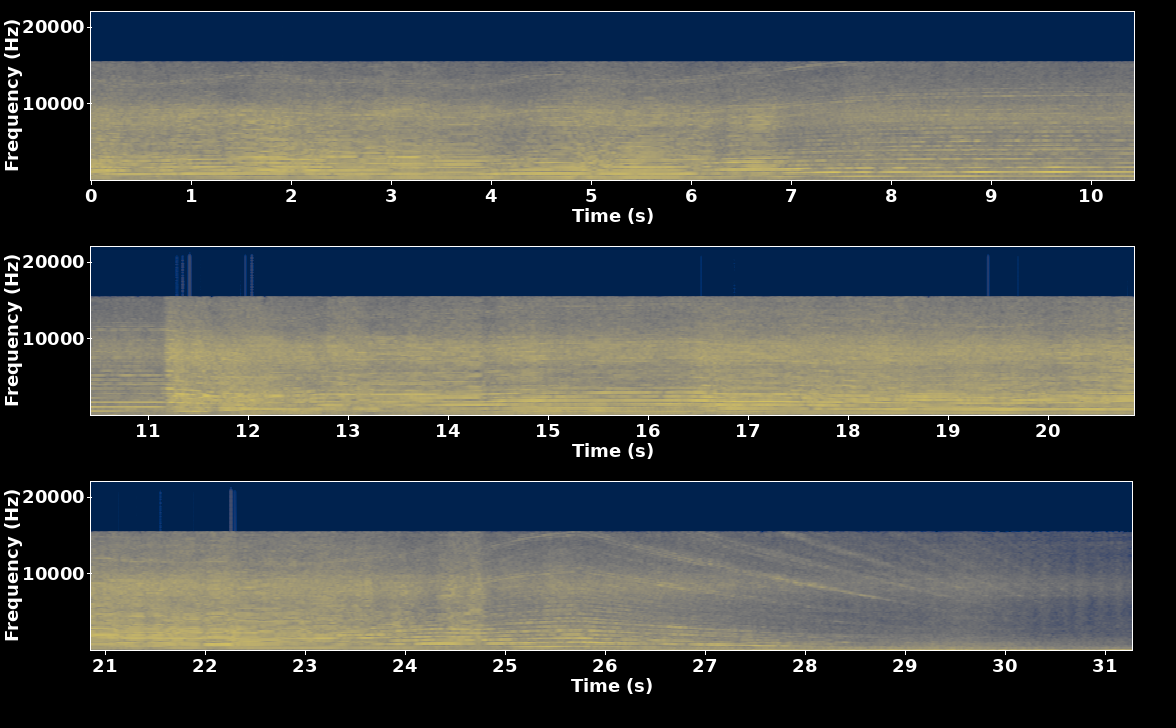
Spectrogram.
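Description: Electric hand planer running as it shaves down a wooden plank: a high motor whine whose pitch sags and recovers as the blades bite into the wood. About eleven seconds in the pitch dips sharply and comes back. A few seconds before the end the whine falls steadily in pitch and fades as the planer spins down.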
